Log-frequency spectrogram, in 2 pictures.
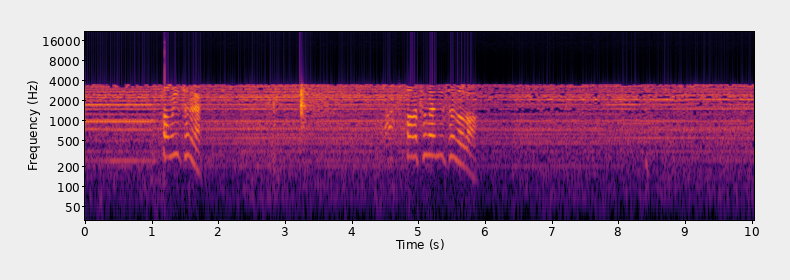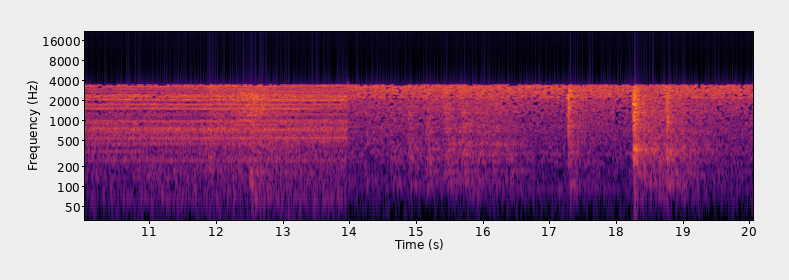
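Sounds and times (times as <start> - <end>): hydraulic power unit hum and whine: 0.0 - 20.0
workshop noise: 0.0 - 20.0.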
